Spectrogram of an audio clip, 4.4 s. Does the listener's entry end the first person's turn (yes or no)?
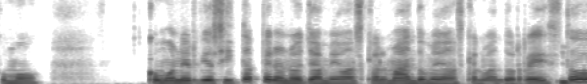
no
